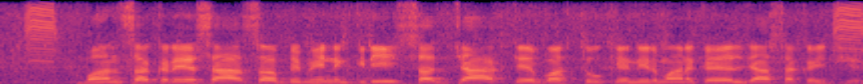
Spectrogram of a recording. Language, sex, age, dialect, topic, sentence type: Maithili, male, 18-24, Southern/Standard, agriculture, statement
